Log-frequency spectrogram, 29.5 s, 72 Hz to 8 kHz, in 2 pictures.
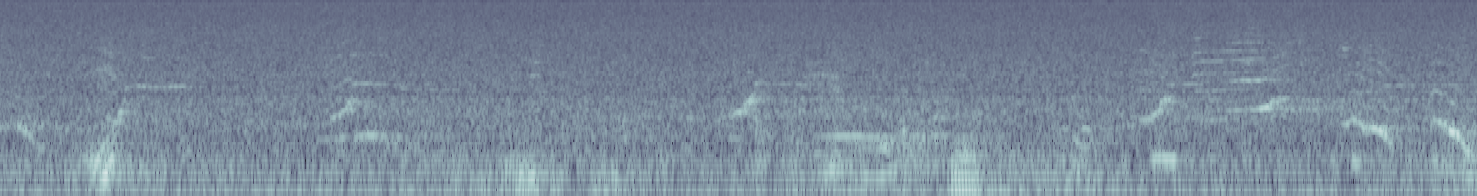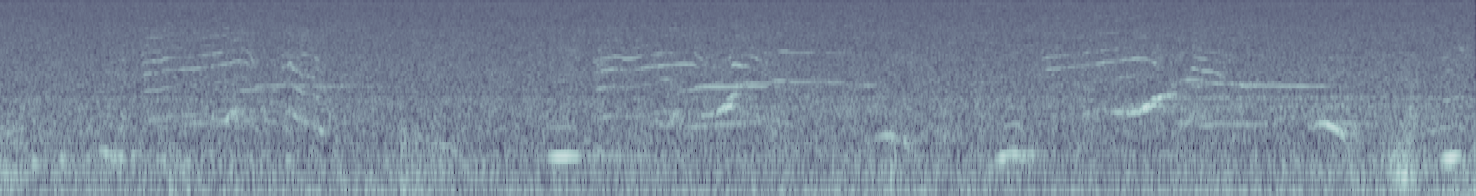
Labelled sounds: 1.3	1.9	humpback whale, 0.93 to 1.1 kHz
3.5	3.9	humpback whale, 0.99 to 1.1 kHz
11.9	12.7	humpback whale, 1.1 to 2.9 kHz
16.2	18.0	humpback whale, 0.86 to 2.3 kHz
20.8	23.0	humpback whale, 0.86 to 2.4 kHz
25.2	27.9	humpback whale, 0.80 to 2.5 kHz

